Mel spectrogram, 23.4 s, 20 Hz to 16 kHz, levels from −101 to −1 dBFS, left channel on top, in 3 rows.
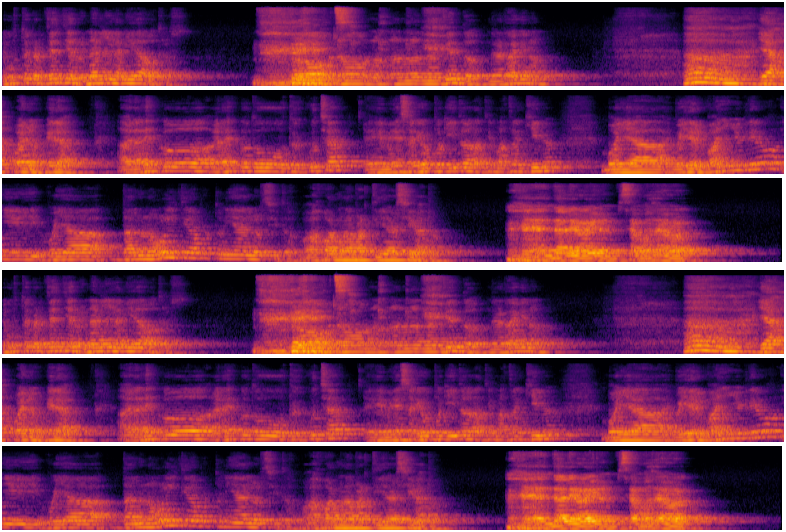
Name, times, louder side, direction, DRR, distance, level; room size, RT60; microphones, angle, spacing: voice 1, 0.0-1.8 2.8-5.4 6.1-8.5 9.0-20.0, left 1 dB, 30° left, -7 dB, 0.7 m, -30 dB
voice 2, 2.5-3.2 4.2-4.4 20.7-22.5, right 3 dB, 25° right, -3 dB, 0.6 m, -24 dB
2.5 x 2.2 x 2.5 m, 0.93 s
head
